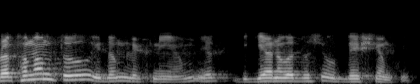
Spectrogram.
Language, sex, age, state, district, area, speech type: Sanskrit, male, 60+, Uttar Pradesh, Ghazipur, urban, conversation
